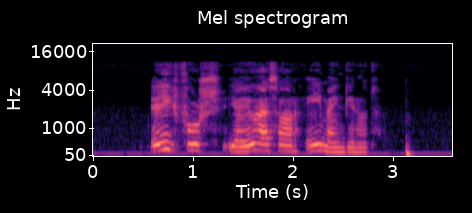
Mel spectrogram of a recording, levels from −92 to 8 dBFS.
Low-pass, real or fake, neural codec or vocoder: 10.8 kHz; fake; vocoder, 44.1 kHz, 128 mel bands, Pupu-Vocoder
